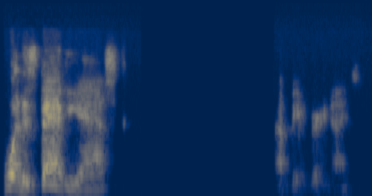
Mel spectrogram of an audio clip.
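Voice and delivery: put-on lively read-aloud for young kids; story read to children. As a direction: read the picture book with animated voices. Reading picture book aloud to children.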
